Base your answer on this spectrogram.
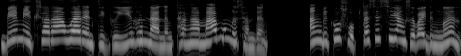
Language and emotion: Bodo, angry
